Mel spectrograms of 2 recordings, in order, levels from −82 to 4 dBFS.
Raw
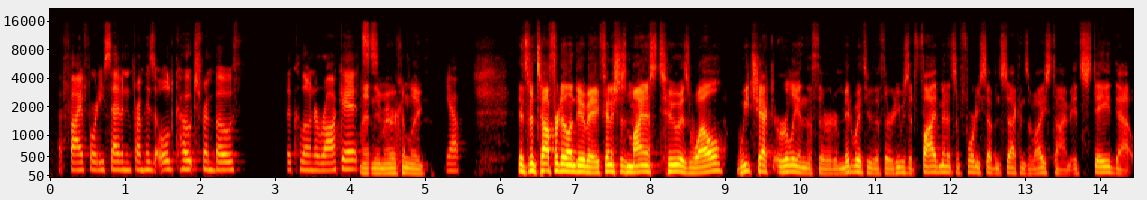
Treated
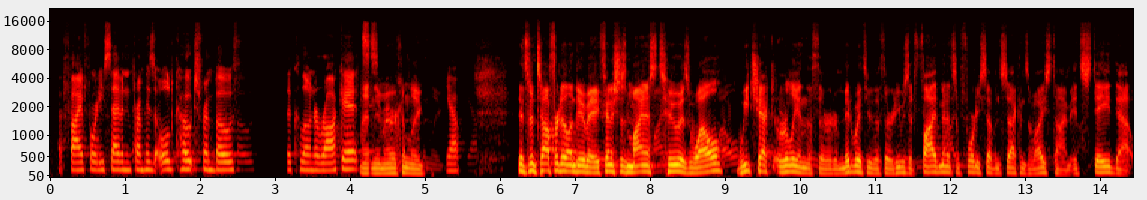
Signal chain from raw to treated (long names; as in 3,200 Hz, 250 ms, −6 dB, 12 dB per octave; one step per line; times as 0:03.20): far-end echo of a speakerphone 270 ms, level −24 dB
brickwall limiter −11.5 dBFS, peak gain reduction 7.5 dB
level −4.5 dB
